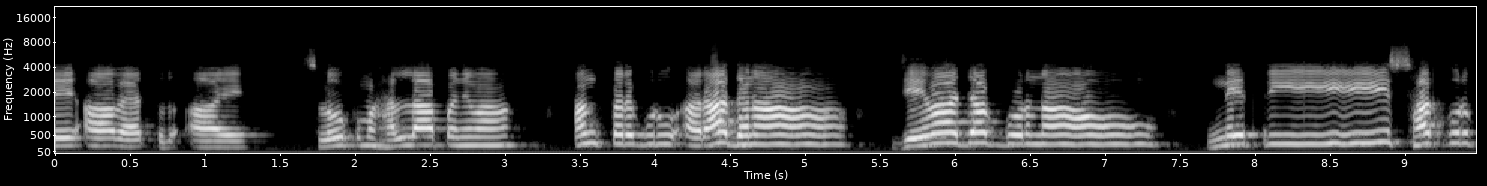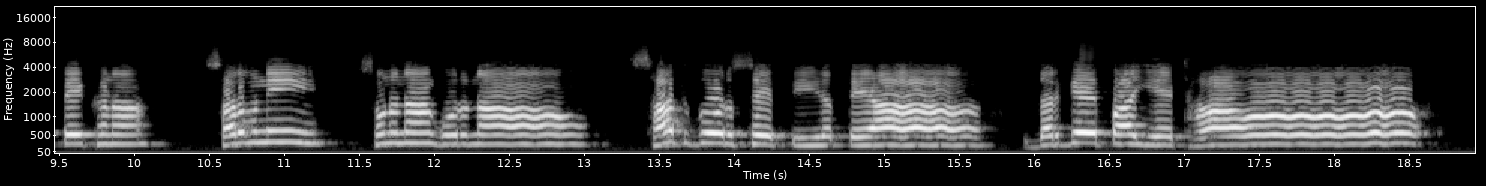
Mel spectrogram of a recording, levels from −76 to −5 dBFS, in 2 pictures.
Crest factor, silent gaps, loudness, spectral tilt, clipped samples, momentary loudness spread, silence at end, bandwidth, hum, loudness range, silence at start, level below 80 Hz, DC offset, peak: 14 dB; none; -16 LUFS; -6 dB/octave; under 0.1%; 13 LU; 0.35 s; 6.4 kHz; none; 6 LU; 0 s; -80 dBFS; 0.1%; -2 dBFS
